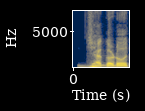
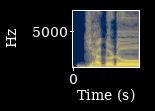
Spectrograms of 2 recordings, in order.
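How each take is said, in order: Both takes have the same delivery.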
